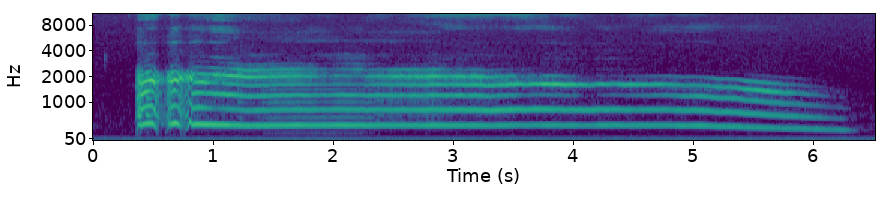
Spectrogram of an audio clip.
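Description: A chick with an injured neck calls out loudly like a rooster: two short clucks, then one long, strongly harmonic crow that holds steady for several seconds and dips slightly in pitch at the end.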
